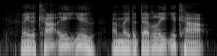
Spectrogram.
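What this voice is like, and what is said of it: Attempted Irish accent. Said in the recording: “Do you want to practice your Irish accent?”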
